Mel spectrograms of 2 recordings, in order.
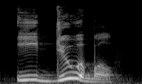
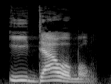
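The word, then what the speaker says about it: Edoughble: And one of them that came on board that's included is a brand called E-Doable. E-Dowable.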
